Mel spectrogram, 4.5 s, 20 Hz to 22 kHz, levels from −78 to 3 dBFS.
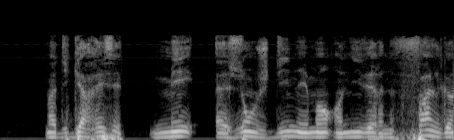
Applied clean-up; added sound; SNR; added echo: none; none; none; none.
